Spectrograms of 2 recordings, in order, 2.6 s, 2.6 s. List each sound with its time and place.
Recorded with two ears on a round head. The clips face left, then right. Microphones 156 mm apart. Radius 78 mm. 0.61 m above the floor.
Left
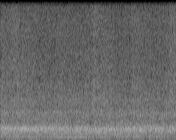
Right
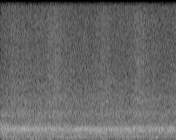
Only background noise.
